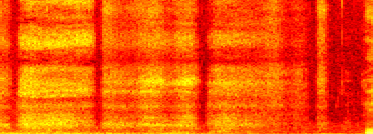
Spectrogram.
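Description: A man breathing heavily, about three hard breaths in a row.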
